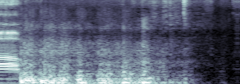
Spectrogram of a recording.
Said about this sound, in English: Oh, no, it's here. It is here. God. The rain is here. It is thumping down here. There you go. Absolutely thumping down here.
